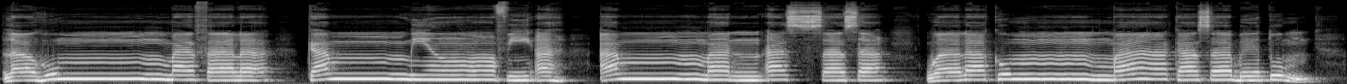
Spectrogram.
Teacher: ditahan 2 ketukan lambat dan didengungkan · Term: idgham mimi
